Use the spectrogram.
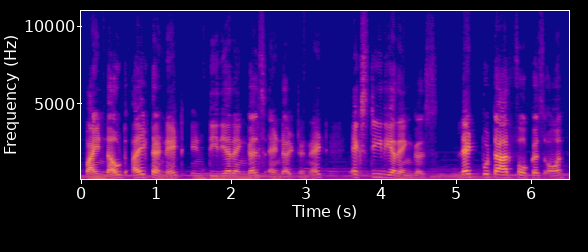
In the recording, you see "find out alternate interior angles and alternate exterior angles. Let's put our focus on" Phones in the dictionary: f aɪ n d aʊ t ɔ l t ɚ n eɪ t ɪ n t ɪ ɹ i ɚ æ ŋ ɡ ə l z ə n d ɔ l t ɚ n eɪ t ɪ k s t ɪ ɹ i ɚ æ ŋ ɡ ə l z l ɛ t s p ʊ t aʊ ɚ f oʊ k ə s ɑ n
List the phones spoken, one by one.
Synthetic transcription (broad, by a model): f aɪ n d aʊ t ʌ l t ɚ n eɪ t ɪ n t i ɹ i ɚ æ ŋ ɡ ə l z ə n d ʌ l t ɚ n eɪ t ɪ k s t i ɹ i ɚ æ ŋ ɡ ə l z l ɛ t p ʊ t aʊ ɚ f oʊ k ə s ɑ n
